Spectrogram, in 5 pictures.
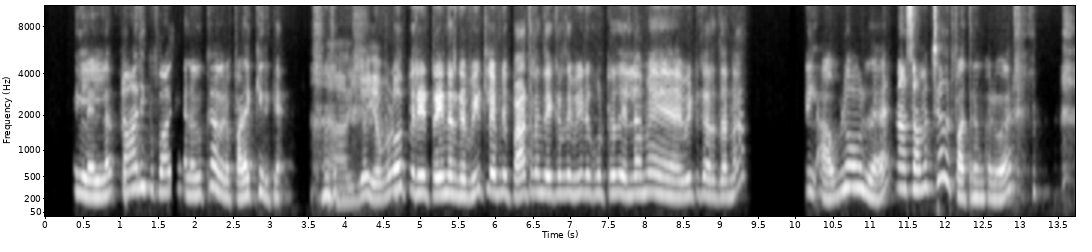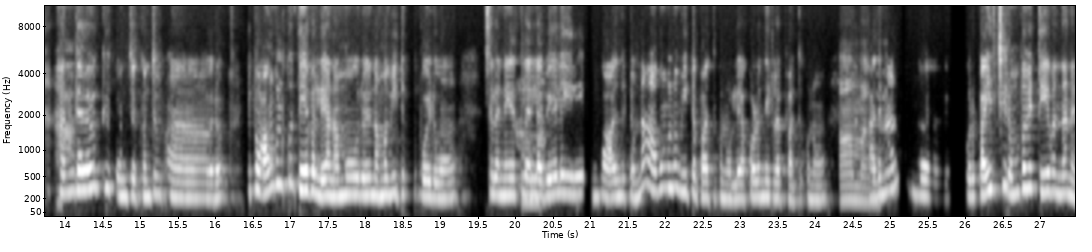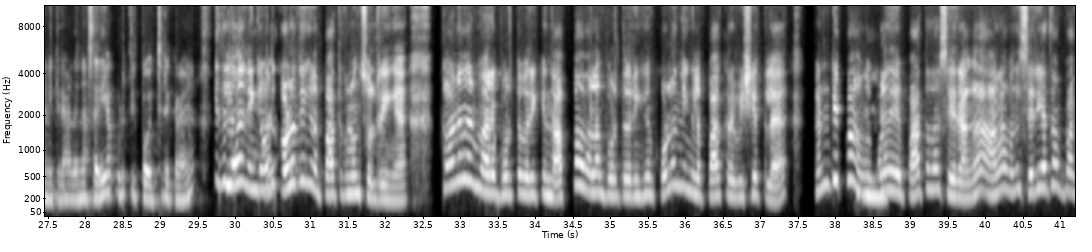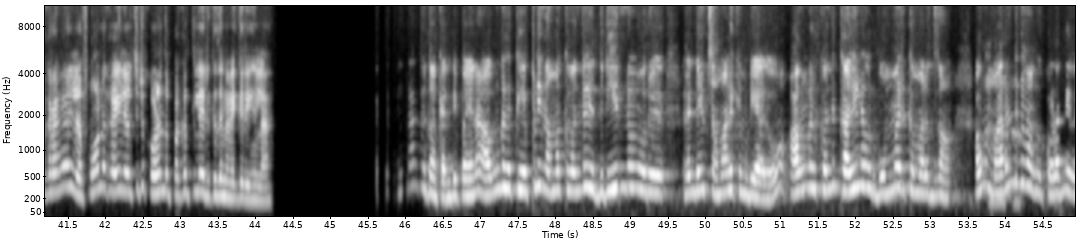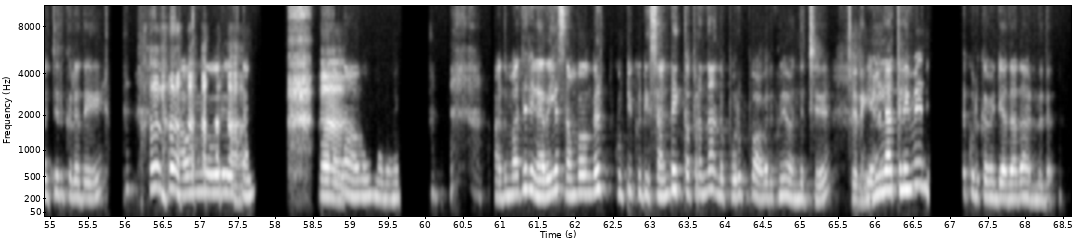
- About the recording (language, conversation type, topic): Tamil, podcast, வேலைக்கும் வீட்டுக்கும் இடையிலான எல்லையை நீங்கள் எப்படிப் பராமரிக்கிறீர்கள்?
- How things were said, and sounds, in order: other noise; in English: "ட்ரெயினருங்க"; chuckle; unintelligible speech; tapping; laughing while speaking: "அந்த அளவுக்கு"; "புகுத்தி" said as "புடுத்தி"; unintelligible speech; drawn out: "ஆ"; "இருக்கமாறிதான்" said as "இருக்கிறதுமாரிதான்"; laugh; other background noise; chuckle; unintelligible speech; chuckle; unintelligible speech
